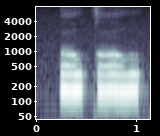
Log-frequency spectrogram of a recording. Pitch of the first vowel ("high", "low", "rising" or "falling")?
high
